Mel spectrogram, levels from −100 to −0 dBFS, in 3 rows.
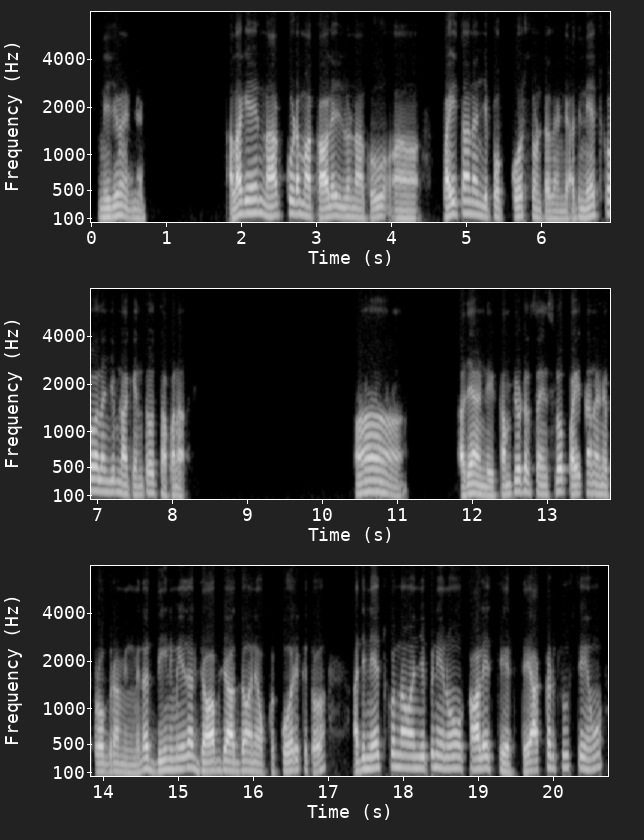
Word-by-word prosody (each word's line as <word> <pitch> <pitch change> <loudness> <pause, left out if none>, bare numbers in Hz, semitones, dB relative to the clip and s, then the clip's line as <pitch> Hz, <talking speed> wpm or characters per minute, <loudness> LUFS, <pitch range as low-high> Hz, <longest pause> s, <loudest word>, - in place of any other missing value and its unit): నిజమే 140 +4 +1
అండి. 110 0 -8 1.2
అలాగే 180 +2 +5 0.2
నాకు 140 +1 +4
కూడా, 170 -2 +4
మా 135 - +6
కాలేజీలో 130 +2 +3
నాకు 115 +1 -3 0.3
ఆహ్, 105 -1 -1 0.4
పైథానని 165 +1 +4
జెప్పి 135 0 -2
ఒక - - -11
కోర్సుంటదండి. 105 -6 -3
అది 125 - -6
నేర్చుకోవాలని 160 +2 0
చెప్పి 155 -3 -3
నాకెంతో 120 +1 -3 0.2
తపన. - - 0 2.4
ఆ! 130 - +2 1.3
అదే 135 +5 +3
అండి. 115 -4 -1 0.2
కంప్యూటర్ 155 +5 0
సైన్స్‌లో 130 +5 -1
పైథాననే 130 0 +1
ప్రోగ్రామింగ్ 115 -3 -2
మీద, 110 +9 -2 0.2
దీని 145 +2 -1
మీద 155 +3 0 0.2
జాబ్ 130 +1 +6
చేద్దాం 130 0 +4
అనే 120 - -3
ఒక 110 0 -12
కోరికతో, 135 +3 -1 0.5
అది 155 - -1
నేర్చుకుందాం 170 +1 +1
అని 165 0 -2
జెప్పి 170 +3 -2
నేను 160 -1 -1 0.3
కాలేజీ 160 +2 +4
చేరితే, 115 -2 -2
అక్కడ 170 +5 -3
చూస్తే 175 0 -5
ఏమో 165 +4 -4
135 Hz, 125 wpm, -24 LUFS, 120-160 Hz, 2.4 s, మా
